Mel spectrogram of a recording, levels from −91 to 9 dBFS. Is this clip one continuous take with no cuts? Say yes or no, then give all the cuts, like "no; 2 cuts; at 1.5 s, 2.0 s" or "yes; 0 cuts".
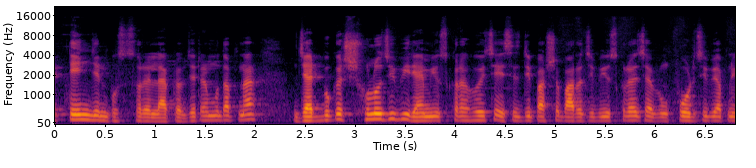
yes; 0 cuts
